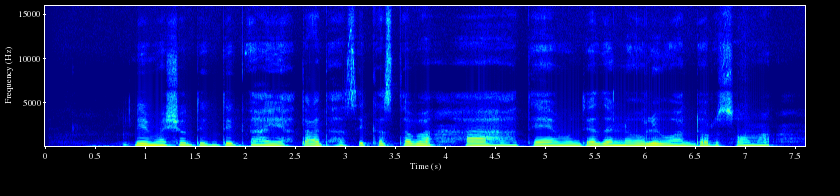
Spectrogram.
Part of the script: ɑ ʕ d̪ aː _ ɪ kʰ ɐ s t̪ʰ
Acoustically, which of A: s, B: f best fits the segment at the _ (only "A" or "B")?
A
